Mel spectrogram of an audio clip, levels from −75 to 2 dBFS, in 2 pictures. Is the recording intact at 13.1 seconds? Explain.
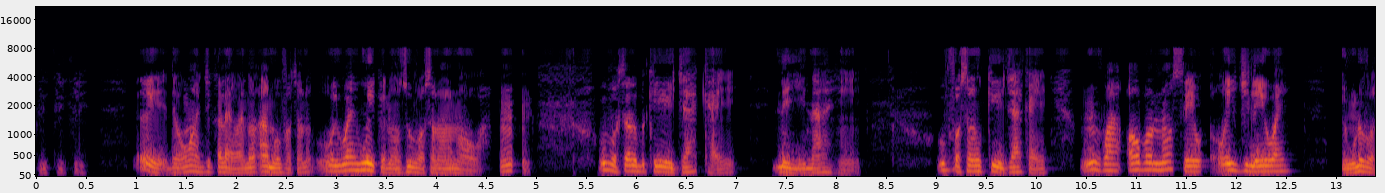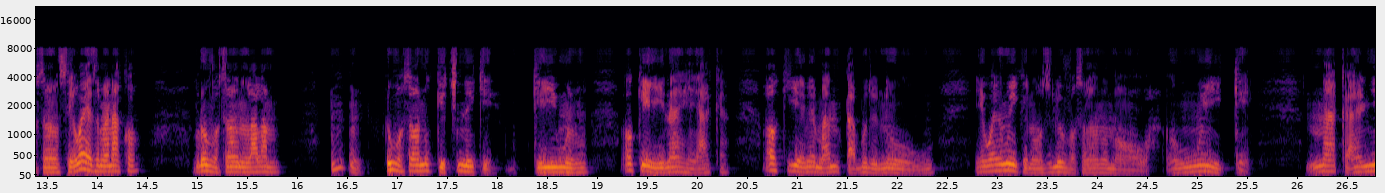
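No. At 13.1 s, as throughout the clip, the speech carries heavy Opus compression damage, likely from a music-mode encode at a very low bitrate near 12 kbps. Bands are noise-filled, making it rough and grainy, and nothing remains above 8.2 kHz.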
